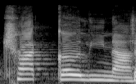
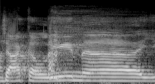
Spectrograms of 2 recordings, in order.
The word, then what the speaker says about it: Txakolina: Tracolina. – Tracolina. Yeah, baby. But no one would know that it's pronounced that way just from the look of it.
